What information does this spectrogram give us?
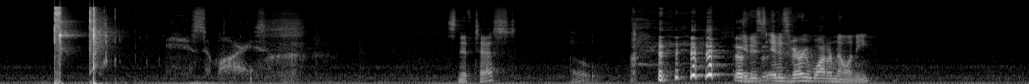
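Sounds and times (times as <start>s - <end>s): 
soda can cracking open: 0.5s - 1.3s
speech: 2.0s - 3.1s, 4.5s - 8.8s
laughter: 6.3s - 7.8s.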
